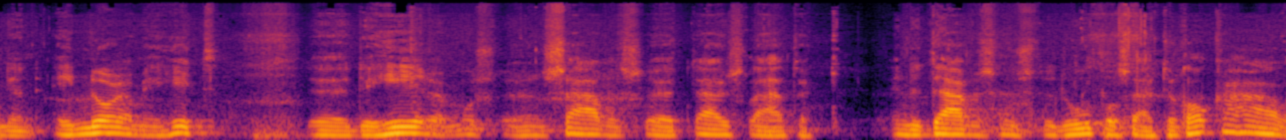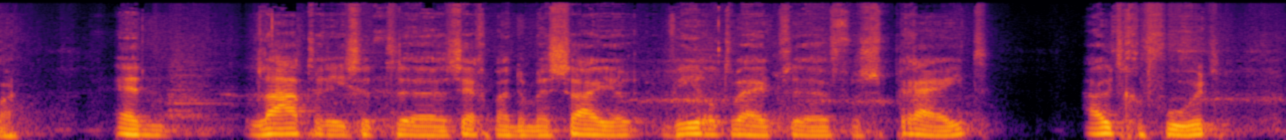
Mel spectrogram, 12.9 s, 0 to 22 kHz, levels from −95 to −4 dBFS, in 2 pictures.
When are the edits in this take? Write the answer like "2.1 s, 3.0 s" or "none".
none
